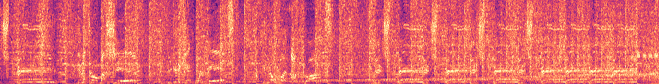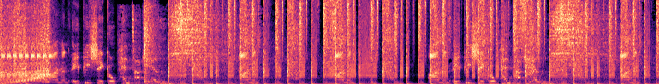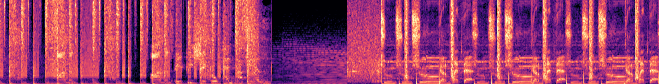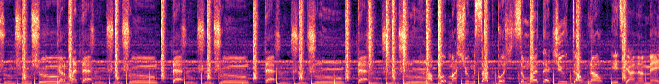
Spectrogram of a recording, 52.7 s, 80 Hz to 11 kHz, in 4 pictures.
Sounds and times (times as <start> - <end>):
Disco: 0.0 - 14.5, 16.0 - 31.8, 33.4 - 52.7.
